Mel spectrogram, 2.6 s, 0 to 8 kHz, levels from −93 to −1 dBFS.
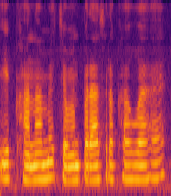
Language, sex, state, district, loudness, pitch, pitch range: Hindi, female, Jharkhand, Palamu, -17 LUFS, 180 Hz, 170-185 Hz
